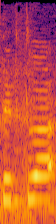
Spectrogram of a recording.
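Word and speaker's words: Ditwah: இதுக்கு தமிழ்ல எப்படி ப்ரொனவுன்ஸ் பண்ணுவாங்க? டிட்வாவா டிட்வாவா, டீ போடுவோமா டீ? இந்த கேள்வி நிறைய பேர் கேக்குறீங்க. ஆக்சுவலா பார்த்தா ஏமன் நாட்டை கேட்டாதான் அதோட கரெக்ட் ப்ரொனவுன்சியேஷன் தெரியும்னு நினைக்கிறேன். நம்ம வந்து தித்வா அப்படின்னு சொல்லி தீயும் போடலாம், டியும்.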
